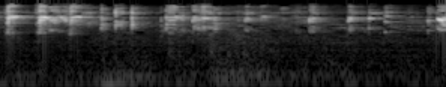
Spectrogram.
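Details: African lovebirds giving happy chirps, a scatter of sharp, high squeaky notes, louder at the start and end and softer and more spaced in the middle, over a faint low background hum.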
